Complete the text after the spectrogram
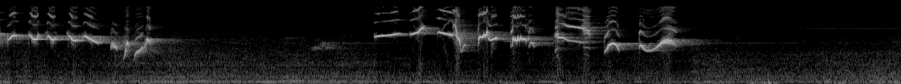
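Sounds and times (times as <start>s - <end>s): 
Oriental magpie-robin song: 0.0s - 1.9s, 2.8s - 7.8s.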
